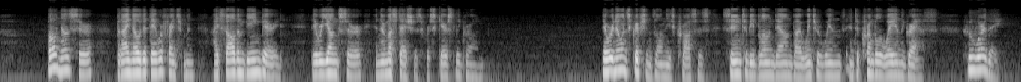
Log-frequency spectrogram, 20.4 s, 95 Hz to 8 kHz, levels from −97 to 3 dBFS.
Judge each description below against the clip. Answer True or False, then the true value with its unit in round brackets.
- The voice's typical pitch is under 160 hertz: True (140 Hz)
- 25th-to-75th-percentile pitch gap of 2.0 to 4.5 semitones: True (3.1 semitones)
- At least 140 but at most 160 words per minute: True (145 wpm)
